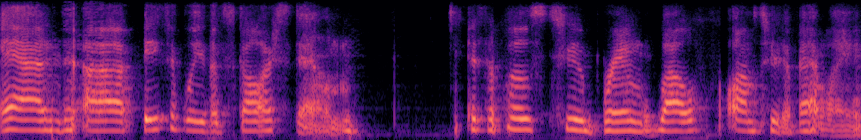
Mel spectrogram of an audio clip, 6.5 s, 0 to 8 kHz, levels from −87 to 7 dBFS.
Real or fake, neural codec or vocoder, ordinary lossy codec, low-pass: fake; codec, 24 kHz, 1 kbps, SNAC; Opus, 16 kbps; 7.2 kHz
